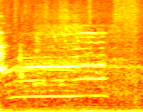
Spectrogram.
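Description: Hens murmur and cluck inside a chicken coop, a steady close-up burble of soft calls with a couple of drawn-out tonal notes, no voices over it.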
